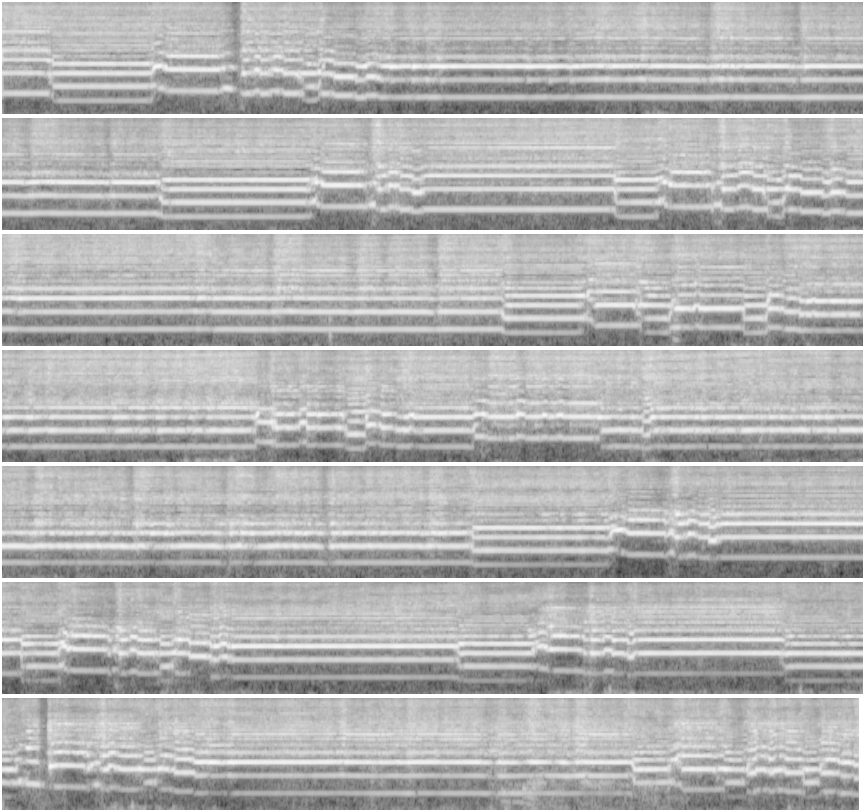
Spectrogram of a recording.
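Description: Solo woodwind music: a single wind instrument plays a slow melody of long held notes joined by quick ornamented runs.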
